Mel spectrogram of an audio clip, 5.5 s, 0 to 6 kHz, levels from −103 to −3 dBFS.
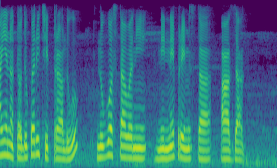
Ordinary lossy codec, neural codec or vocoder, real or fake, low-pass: none; none; real; 5.4 kHz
